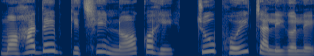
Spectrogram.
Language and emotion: Odia, neutral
